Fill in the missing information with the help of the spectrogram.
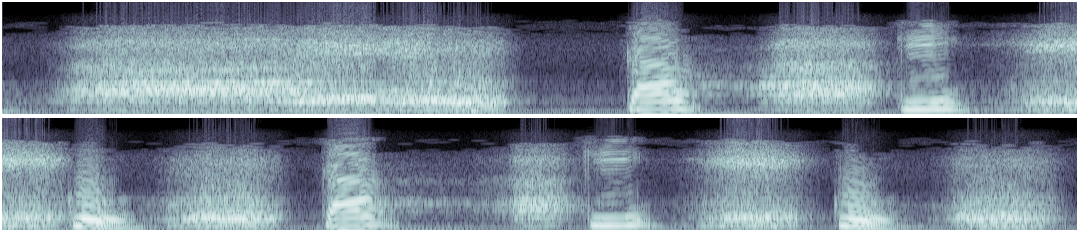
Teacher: یہ مخارج کی لسٹ میں آپ دیکھیں گے قاف دو نقطے والا، زبان کی جڑ، تالو کا نرم حصہ. اور کاف کو جب ادا کریں گے تو کاف کا مخرج کیا ہے؟ زبان کی جڑ، تالو کا سخت حصہ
